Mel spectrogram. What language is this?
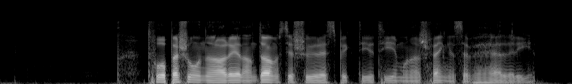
Swedish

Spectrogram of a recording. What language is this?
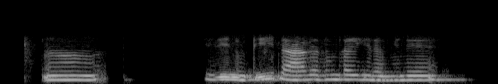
Manipuri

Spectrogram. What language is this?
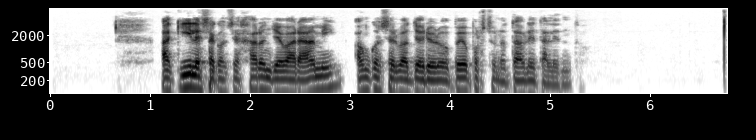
Spanish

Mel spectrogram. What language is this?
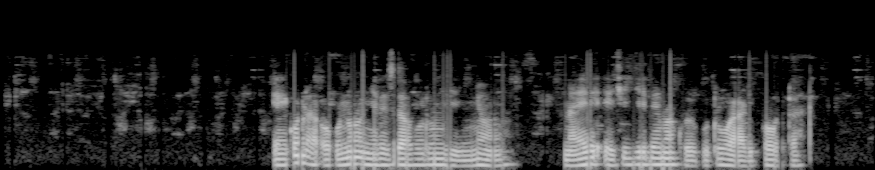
Ganda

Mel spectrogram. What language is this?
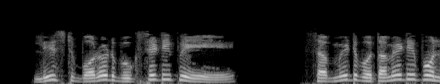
Bangla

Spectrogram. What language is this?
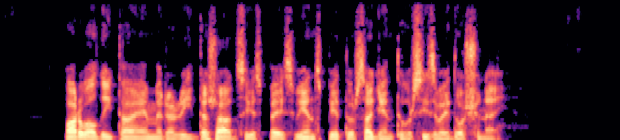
Latvian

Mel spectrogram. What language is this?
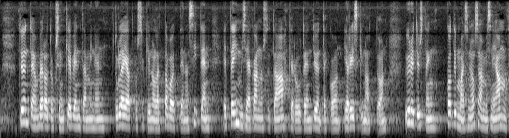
Finnish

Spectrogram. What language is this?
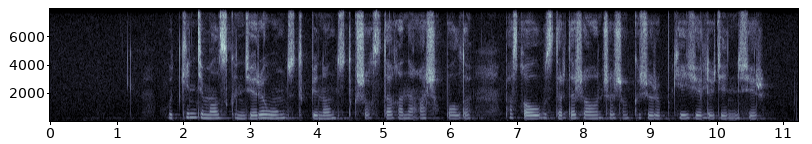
Kazakh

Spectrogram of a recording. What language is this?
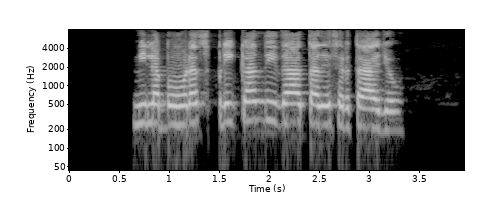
Esperanto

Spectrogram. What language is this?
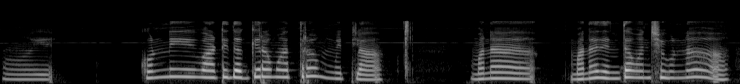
Telugu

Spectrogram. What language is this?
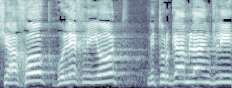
Hebrew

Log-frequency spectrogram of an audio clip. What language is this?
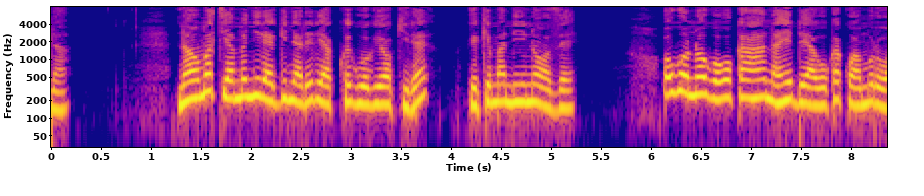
Kikuyu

